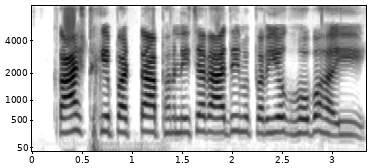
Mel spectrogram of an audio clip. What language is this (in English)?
Magahi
